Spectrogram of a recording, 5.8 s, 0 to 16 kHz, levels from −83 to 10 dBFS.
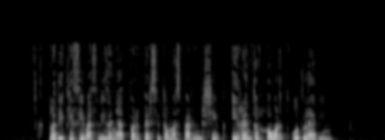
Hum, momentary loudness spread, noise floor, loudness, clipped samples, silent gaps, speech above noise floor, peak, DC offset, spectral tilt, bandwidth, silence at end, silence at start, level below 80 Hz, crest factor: none; 10 LU; -81 dBFS; -26 LUFS; under 0.1%; none; 56 dB; -6 dBFS; under 0.1%; -6.5 dB/octave; 11.5 kHz; 0.8 s; 0.75 s; -80 dBFS; 20 dB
